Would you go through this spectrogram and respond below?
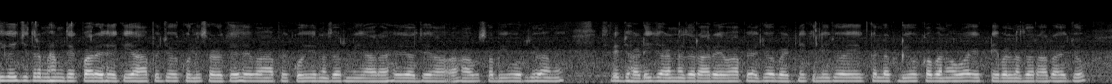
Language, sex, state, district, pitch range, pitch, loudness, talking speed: Hindi, male, Bihar, Madhepura, 150-160 Hz, 155 Hz, -19 LUFS, 340 wpm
